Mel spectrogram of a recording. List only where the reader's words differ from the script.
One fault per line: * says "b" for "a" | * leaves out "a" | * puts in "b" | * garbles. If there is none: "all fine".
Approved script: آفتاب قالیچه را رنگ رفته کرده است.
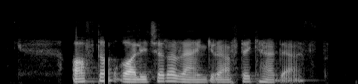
all fine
